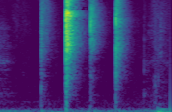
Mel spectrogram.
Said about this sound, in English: that's me clapping the dust off my hands.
